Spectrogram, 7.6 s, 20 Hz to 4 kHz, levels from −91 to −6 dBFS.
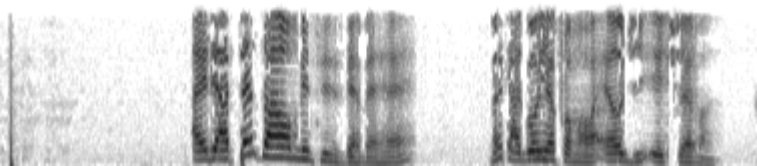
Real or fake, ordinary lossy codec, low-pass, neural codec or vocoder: real; AAC, 16 kbps; 3.6 kHz; none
